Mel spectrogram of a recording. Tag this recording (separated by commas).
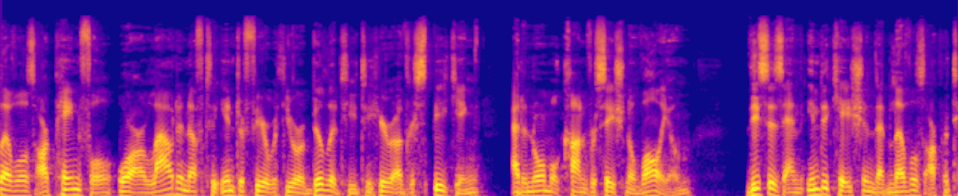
Speech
